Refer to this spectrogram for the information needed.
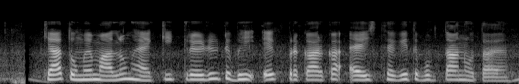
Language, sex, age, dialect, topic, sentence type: Hindi, female, 25-30, Hindustani Malvi Khadi Boli, banking, statement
